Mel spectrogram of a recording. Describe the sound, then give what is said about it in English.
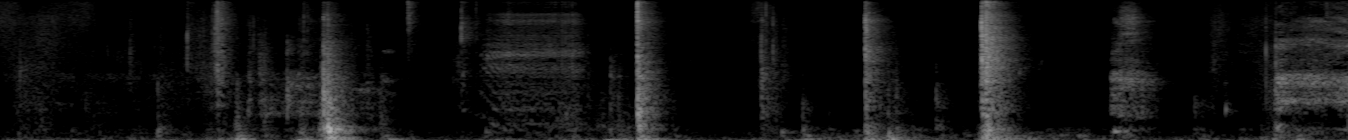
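A door is shut and locked: a series of sharp clunks and clicks, spaced irregularly, with soft breathing and shuffling between them and no talking. “Oh, you locked the door?”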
